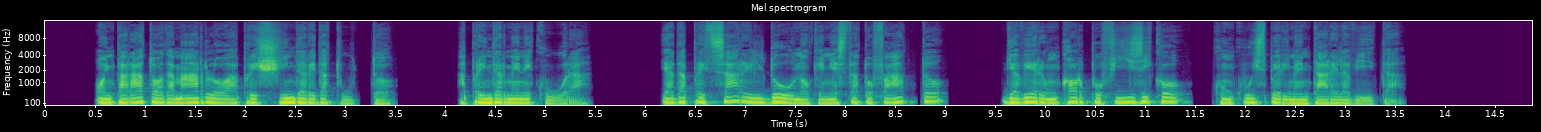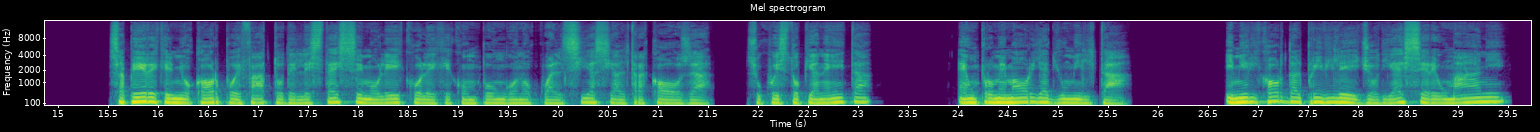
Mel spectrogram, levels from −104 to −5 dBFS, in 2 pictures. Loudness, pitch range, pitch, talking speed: -21 LUFS, 115-135 Hz, 125 Hz, 125 wpm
